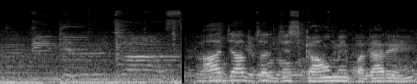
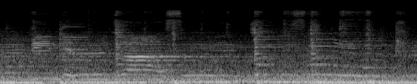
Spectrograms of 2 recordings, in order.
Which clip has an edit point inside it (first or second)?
first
